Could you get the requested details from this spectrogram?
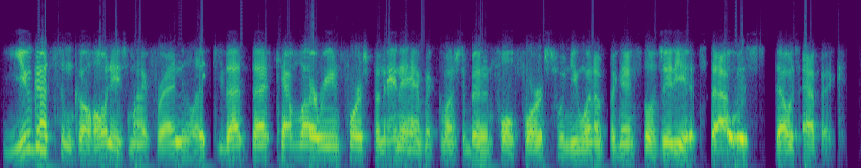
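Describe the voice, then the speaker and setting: A man's voice: mid-range voice, normal speed, no room sound. A man from Canada calling in over the phone to a live show, chatting casually with teasing banter. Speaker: caller. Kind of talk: casual call-in chat. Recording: dry, tinny phone line.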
